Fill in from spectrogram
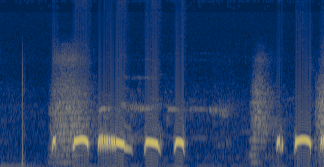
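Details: Spotted dove in the 'giọng thổ' calling style, cooing to lure wild doves: a phrase of six loud, low, hooded coo notes, one drawn out longer, then a second phrase starting after a pause, with a faint hum underneath.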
